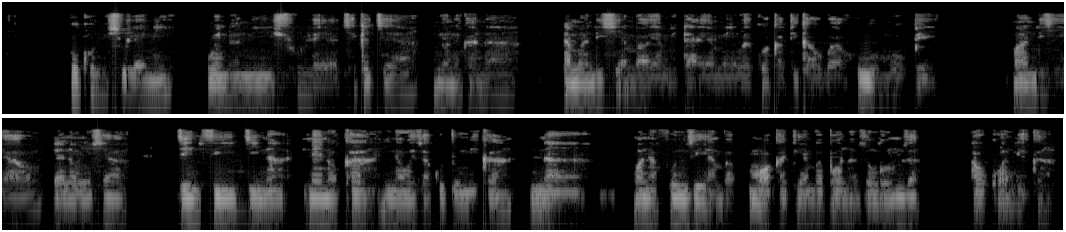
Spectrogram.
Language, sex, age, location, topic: Swahili, male, 18-24, Kisii, education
